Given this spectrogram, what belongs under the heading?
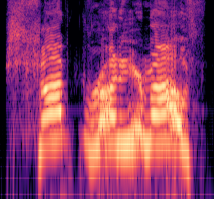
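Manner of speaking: high, slow, loud scolding shout; beaten husband scolding. Retold or imitated. Beaten husband yelling at his wife, high slow shout. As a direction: yell it at her slowly, bloodied. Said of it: "You go".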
